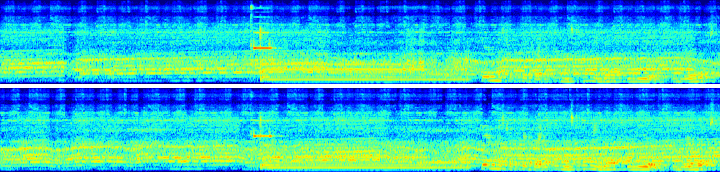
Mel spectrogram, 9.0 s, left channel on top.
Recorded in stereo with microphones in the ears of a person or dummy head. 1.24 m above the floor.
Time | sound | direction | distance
3.1 | a microwave | 15° left (ahead or behind) | 0.6 m
6.0 | a man speaking | 5° right (ahead or behind) | 3.5 m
